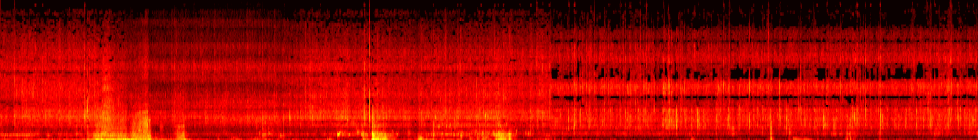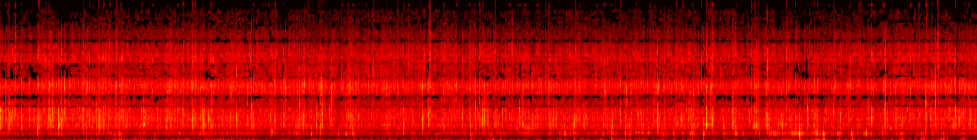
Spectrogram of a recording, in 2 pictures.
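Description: Water splashing and gurgling in several loud bursts during the first eight seconds, as a diver moves at the surface. After that comes steady underwater ambience: a high hiss with dense, fine crackling.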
